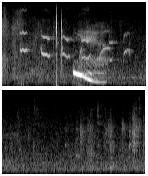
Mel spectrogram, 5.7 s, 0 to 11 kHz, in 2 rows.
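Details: Twenty-day-old puppies, five of them, waiting for their mother Bitsy to feed them, give a short descending whine around 1.5 seconds, with fainter high squeaks before it and a click; otherwise quiet room.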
